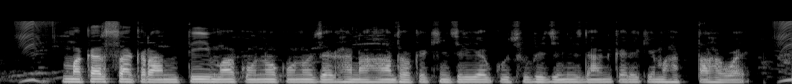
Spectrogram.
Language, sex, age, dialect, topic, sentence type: Chhattisgarhi, male, 18-24, Western/Budati/Khatahi, agriculture, statement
